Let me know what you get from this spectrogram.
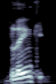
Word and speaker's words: Blekinge: mestre em liderança estratégica para a sustentabilidade pela Blank Institute of Technology. Ah, falei certo? Tá certo.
